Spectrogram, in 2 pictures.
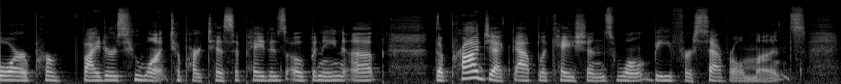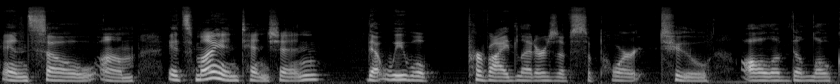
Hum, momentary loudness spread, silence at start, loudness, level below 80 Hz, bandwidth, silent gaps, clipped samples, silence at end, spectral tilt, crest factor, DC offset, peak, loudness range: none; 12 LU; 0 s; -25 LUFS; -64 dBFS; 15.5 kHz; none; under 0.1%; 0.05 s; -4 dB/octave; 22 dB; under 0.1%; -4 dBFS; 4 LU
